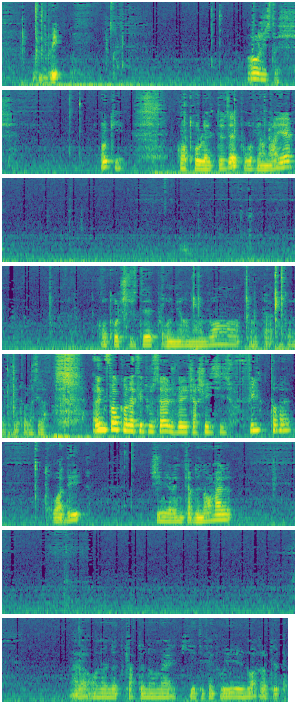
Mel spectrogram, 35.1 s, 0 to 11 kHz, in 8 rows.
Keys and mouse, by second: 0.0-0.5 typing, 3.2 click, 5.4 click, 7.8 ctrl+alt+z, 9.8 ctrl+alt+z, 12.4 ctrl+alt+z, 15.0 ctrl+shift+z, 17.3 ctrl+alt+z, 21.2 click, 23.9 click, 31.9 click.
